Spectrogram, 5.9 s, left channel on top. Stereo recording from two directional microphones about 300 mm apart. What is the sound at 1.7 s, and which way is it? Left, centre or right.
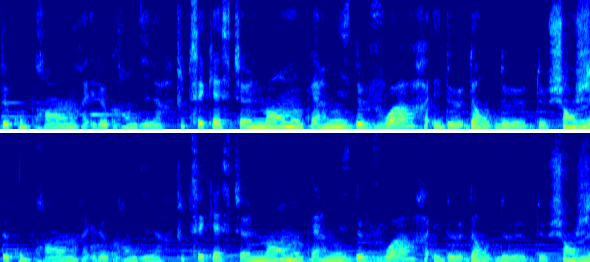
A woman's voice, left.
